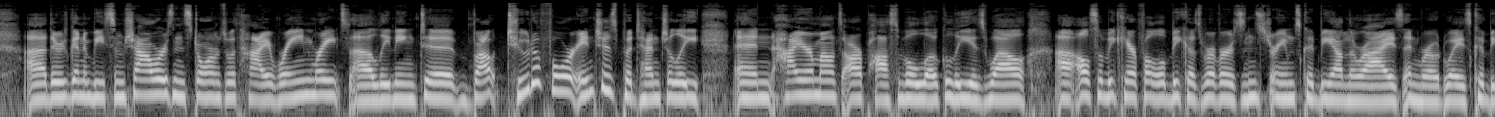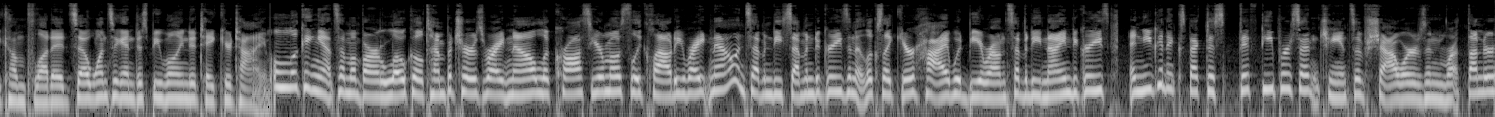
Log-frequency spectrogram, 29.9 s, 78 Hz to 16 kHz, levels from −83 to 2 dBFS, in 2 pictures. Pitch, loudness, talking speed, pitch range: 195 Hz, -19 LUFS, 195 wpm, 180-225 Hz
